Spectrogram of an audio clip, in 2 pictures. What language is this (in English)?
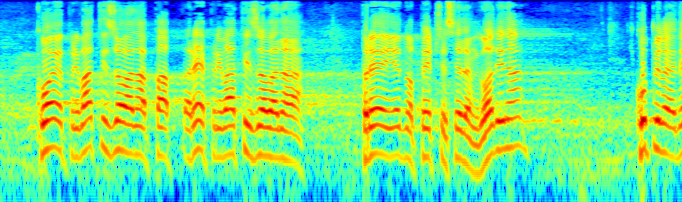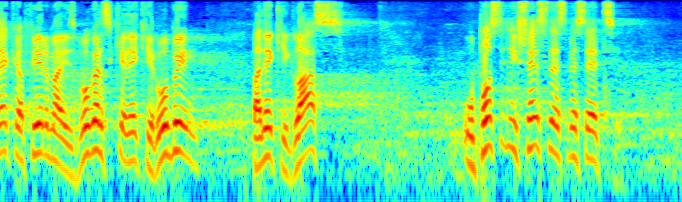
Serbian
